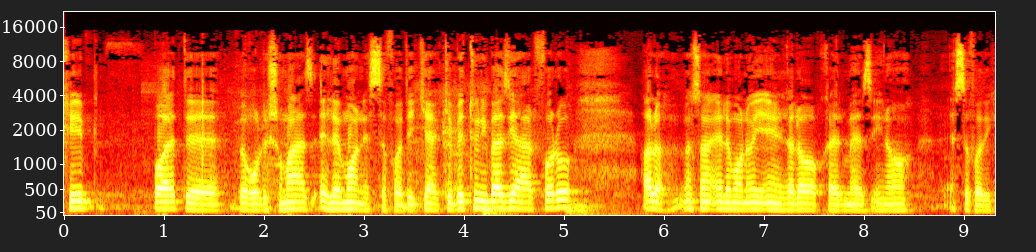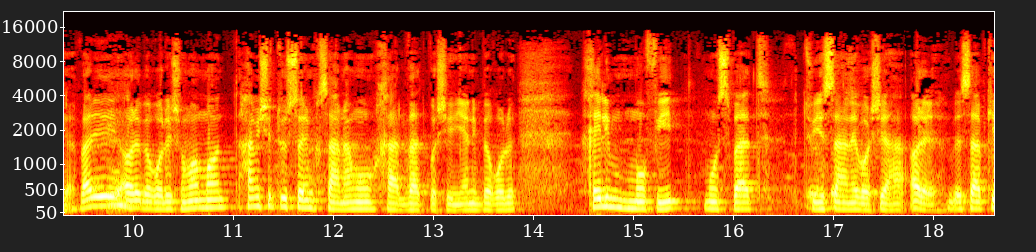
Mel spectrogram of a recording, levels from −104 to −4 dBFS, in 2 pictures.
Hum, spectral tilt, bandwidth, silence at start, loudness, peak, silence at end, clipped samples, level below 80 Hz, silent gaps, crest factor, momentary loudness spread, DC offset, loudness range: none; -4.5 dB/octave; 15 kHz; 0 s; -14 LUFS; 0 dBFS; 0 s; under 0.1%; -48 dBFS; none; 14 dB; 9 LU; under 0.1%; 3 LU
